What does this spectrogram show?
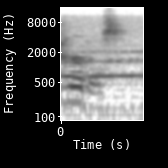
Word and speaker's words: Goebbels: It looks like Goebbels, Ger- but it's pronounced Goebbels.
